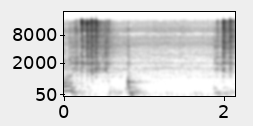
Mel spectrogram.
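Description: A few short clicks of a ratcheting wrench turning the puller nut of a roller pin tool, drawing a tightly pressed-in roller pin out of a Can-Am secondary clutch. The clicks come in a quick cluster early on, then one more about a second in.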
